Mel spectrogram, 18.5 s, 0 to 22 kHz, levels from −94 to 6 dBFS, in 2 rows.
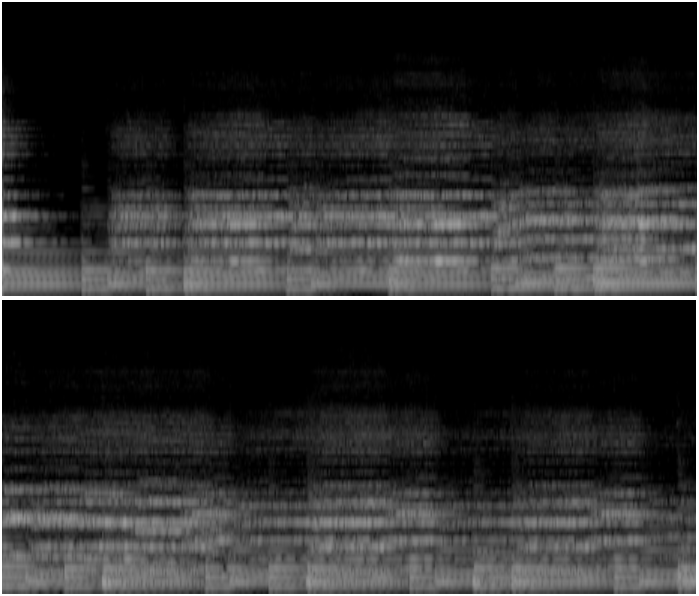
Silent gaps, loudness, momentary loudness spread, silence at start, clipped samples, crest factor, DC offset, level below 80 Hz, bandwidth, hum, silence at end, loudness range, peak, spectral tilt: none; -42 LUFS; 8 LU; 0 s; under 0.1%; 16 dB; under 0.1%; -82 dBFS; 10.5 kHz; none; 0 s; 4 LU; -24 dBFS; -8 dB/octave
